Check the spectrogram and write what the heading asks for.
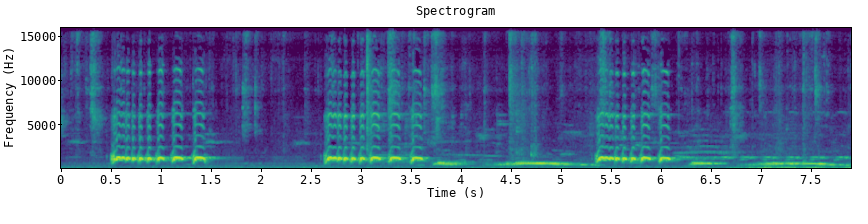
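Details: Loud local wild zebra dove giving its 'kung bulat' song, played as a lure to set other doves singing. Rapid staccato clicking notes run into a short note and then a long, sinking coo, with the pattern repeated three times.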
